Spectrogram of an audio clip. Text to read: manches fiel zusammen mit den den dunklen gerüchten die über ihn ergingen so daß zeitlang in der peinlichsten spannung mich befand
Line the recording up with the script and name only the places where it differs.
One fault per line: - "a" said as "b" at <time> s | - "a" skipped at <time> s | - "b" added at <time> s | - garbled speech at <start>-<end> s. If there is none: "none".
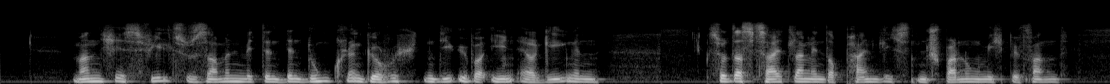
none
